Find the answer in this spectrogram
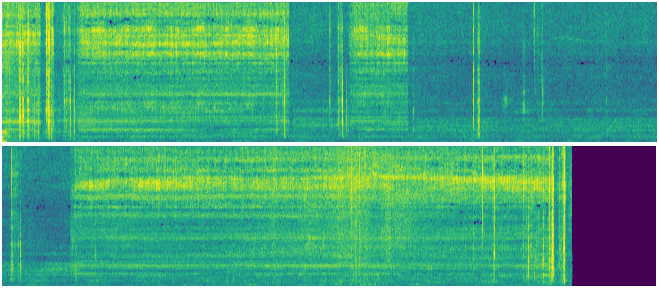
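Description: Faint steady outdoor background noise with a few scattered clicks, cutting off to silence about a second and a half before the end.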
